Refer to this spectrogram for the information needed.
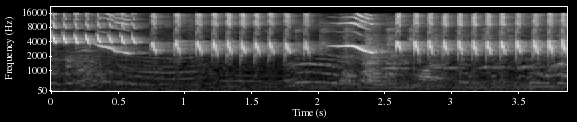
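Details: White-rumped shama singing in the morning to stir up rival birds: quick repeated high chips in trills, interrupted by a sweeping downward whistle, then resuming the rapid pulses.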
